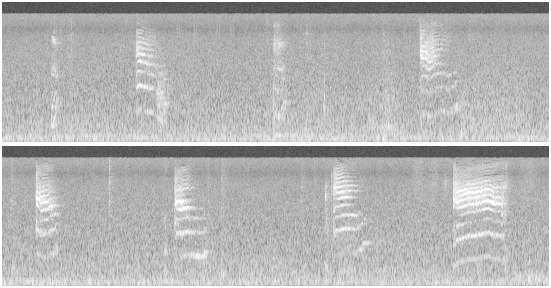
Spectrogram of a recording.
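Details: Five-week-old kitten confused by its first look at a mirror, indoors, giving thin high meows about every one to two seconds, some wavering, the last one longer and louder.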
